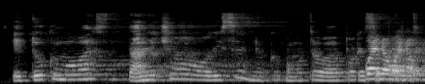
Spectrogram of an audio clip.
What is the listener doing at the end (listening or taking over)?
taking over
